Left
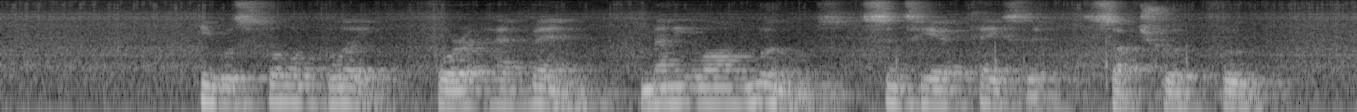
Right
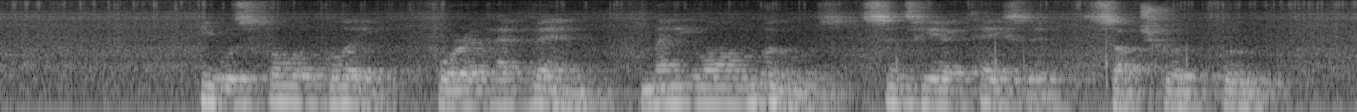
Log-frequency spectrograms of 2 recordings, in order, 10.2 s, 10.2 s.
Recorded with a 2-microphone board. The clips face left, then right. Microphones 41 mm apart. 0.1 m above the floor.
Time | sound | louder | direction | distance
1.5 | a man speaking | even | 35° left (ahead or behind) | 1.3 m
